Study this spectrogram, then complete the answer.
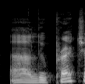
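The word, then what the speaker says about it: Leuprecht: Yet, in yesterday's video, we had the Royal Military College professor, Christian Luprecht, I believe is how you pronounce his last name.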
